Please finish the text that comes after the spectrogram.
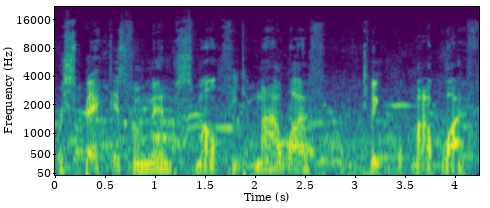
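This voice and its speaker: A man's voice: medium pitch, normal speed, natural voice. Man voicing a drunk bitter priest, audio drama, slurring rants, music and crowd behind. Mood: bitter ranting. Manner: slurring, rambling, bursts into shouting. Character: drunk disgraced male priest, bitter and rambling.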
